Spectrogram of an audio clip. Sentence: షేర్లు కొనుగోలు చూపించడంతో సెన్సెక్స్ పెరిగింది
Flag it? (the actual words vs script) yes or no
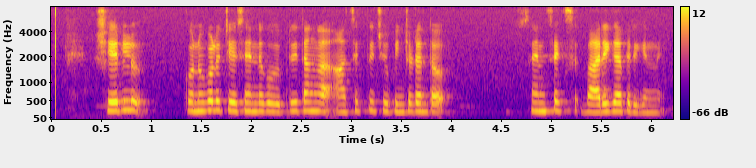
yes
